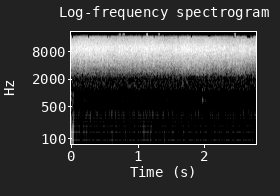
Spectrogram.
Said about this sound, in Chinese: 先把洋葱煸香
